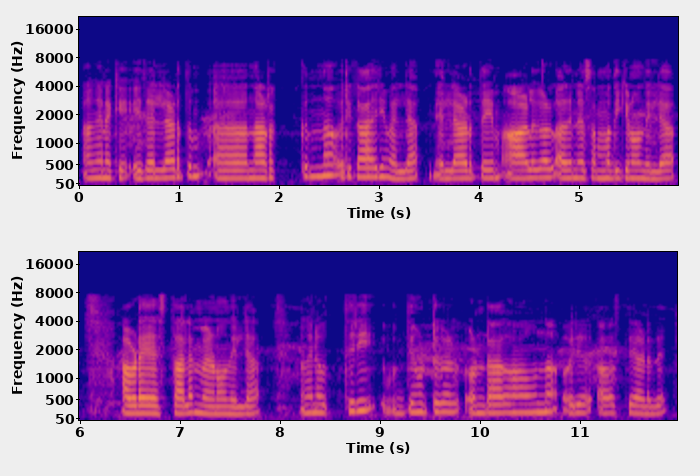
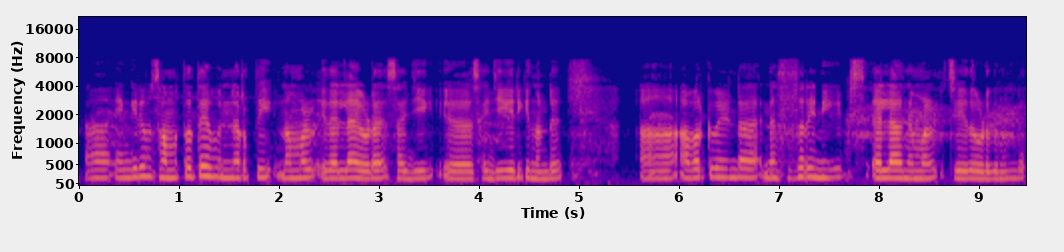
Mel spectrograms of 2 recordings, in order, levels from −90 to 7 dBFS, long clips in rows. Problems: low volume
